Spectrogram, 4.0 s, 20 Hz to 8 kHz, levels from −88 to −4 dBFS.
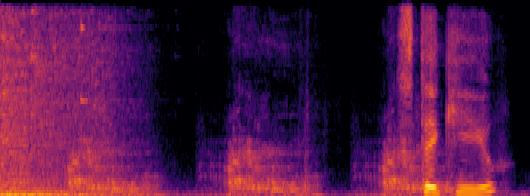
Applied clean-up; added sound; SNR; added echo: none; Growling; 10 dB; none.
